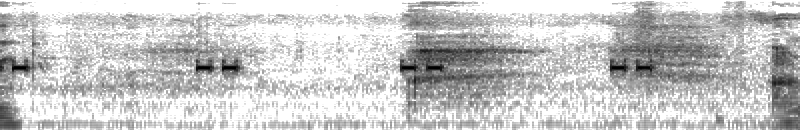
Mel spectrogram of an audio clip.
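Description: Nissan Leaf door chime sounding: short bursts of two or three quick, high beeps, repeating about once a second. It is the car's open-door warning.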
